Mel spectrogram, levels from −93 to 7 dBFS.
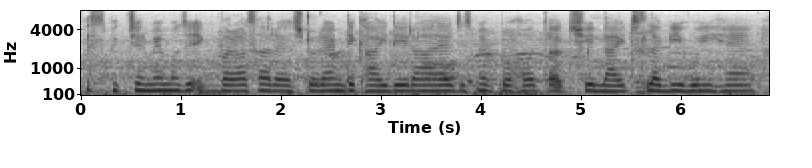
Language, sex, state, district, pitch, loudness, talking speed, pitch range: Hindi, female, Bihar, West Champaran, 205 Hz, -16 LUFS, 165 wpm, 205-220 Hz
